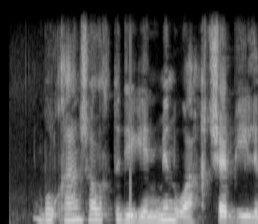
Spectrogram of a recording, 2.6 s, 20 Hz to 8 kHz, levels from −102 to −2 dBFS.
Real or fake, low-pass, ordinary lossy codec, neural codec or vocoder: real; 7.2 kHz; none; none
